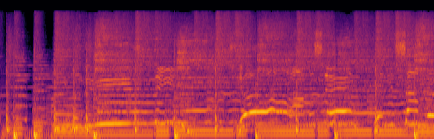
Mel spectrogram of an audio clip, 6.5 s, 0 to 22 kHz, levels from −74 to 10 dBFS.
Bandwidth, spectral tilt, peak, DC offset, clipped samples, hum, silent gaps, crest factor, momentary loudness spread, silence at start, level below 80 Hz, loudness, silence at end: 17 kHz; -4 dB/octave; 0 dBFS; under 0.1%; under 0.1%; none; none; 10 dB; 6 LU; 0 s; -22 dBFS; -11 LUFS; 0 s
